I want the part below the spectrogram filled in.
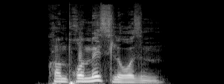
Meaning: strong dative masculine/neuter singular of kompromisslos
- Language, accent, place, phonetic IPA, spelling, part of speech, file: German, Germany, Berlin, [kɔmpʁoˈmɪsloːzm̩], kompromisslosem, adjective, De-kompromisslosem.ogg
